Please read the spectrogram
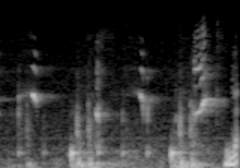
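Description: Felt-tip marker squeaking against a whiteboard while numbers are written: several short, high squeaks about half a second apart.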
